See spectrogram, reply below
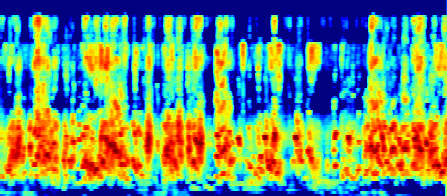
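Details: Budgerigars chirping in a dense, continuous chatter of warbled, buzzy notes with scratchy twitters, bursts overlapping almost without pause.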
